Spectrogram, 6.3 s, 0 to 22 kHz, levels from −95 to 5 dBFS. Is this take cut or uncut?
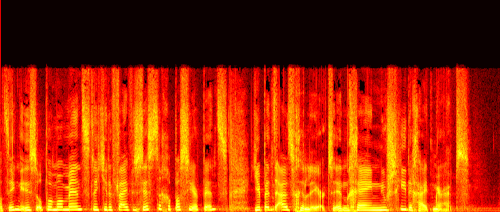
uncut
